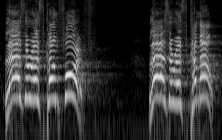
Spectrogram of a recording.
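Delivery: very loud, very high, booming, drawn-out cry. Speaker acting out someone's words from a story, retelling a loud cry. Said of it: "he says this real loud".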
